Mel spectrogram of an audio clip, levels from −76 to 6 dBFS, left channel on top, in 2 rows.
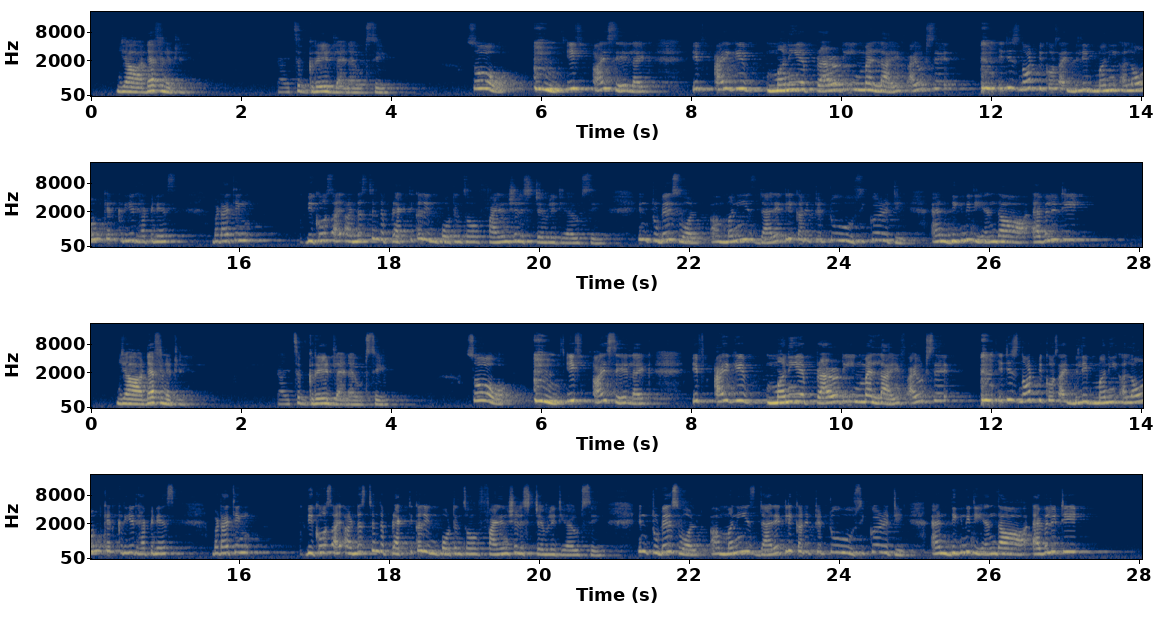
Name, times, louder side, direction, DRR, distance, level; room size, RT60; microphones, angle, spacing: voice 1, 0.3-1.3 2.5-4.0 5.0-5.5 5.9-11.4 11.9-15.1 15.6-16.2 16.9-27.2, equal, 40° right, 6 dB, 1.3 m, -22 dB
21.0 x 7.0 x 7.5 m, 1.0 s
head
